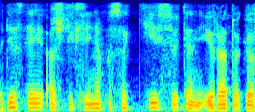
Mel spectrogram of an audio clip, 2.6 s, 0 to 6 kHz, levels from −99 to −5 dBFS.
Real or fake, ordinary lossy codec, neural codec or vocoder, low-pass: fake; AAC, 24 kbps; vocoder, 44.1 kHz, 80 mel bands, Vocos; 5.4 kHz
